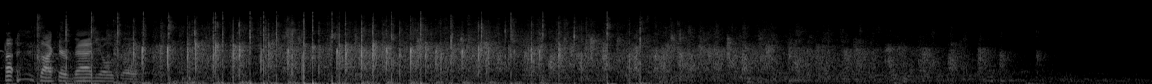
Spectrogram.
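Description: An audience applauds in a large room.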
